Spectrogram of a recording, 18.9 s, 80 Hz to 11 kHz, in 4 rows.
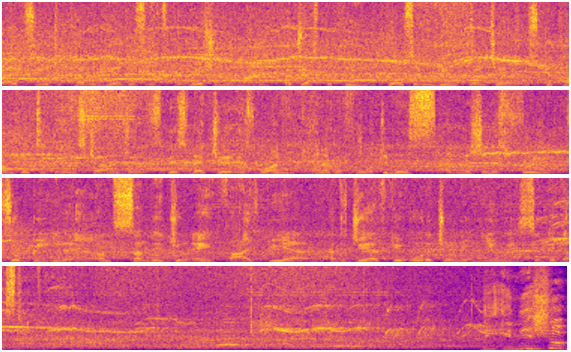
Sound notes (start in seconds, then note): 12.7 wild applause and cheering for 22 seconds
